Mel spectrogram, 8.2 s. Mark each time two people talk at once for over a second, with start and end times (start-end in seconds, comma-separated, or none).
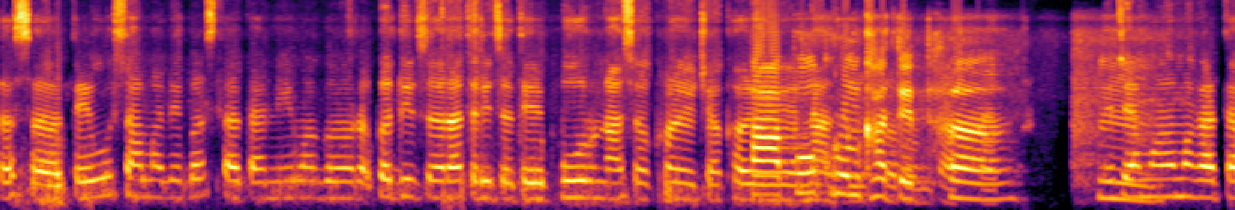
5.0-6.4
